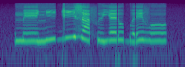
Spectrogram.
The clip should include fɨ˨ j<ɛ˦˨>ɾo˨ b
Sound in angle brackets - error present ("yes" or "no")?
yes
